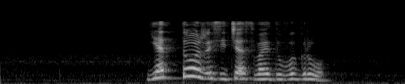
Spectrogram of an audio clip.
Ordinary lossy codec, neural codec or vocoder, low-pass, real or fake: none; none; none; real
